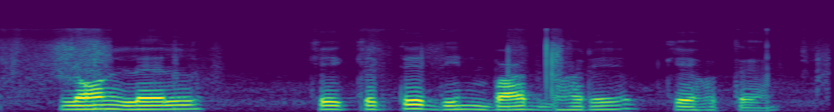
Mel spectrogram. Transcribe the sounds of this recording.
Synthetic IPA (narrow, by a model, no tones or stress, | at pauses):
lɔnlel | keket̪ed̪inbad̪bʱaɾekeɦot̪e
